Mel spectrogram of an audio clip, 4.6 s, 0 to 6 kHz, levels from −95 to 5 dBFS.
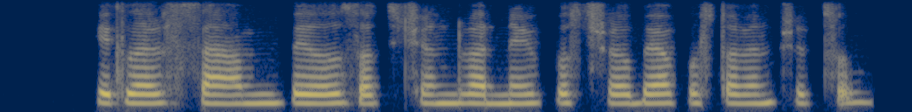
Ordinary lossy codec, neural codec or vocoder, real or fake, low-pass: Opus, 32 kbps; codec, 16 kHz, 8 kbps, FunCodec, trained on Chinese and English, 25 frames a second; fake; 5.4 kHz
